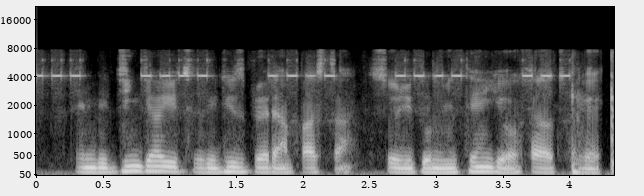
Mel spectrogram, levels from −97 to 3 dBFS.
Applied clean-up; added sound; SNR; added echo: neural diffusion model UNIVERSE++.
